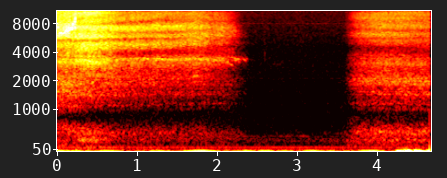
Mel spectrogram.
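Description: A deep breath in, heard as a long, airy hiss of drawn air that stops for a brief quiet pause before another breathy rush of air begins, fairly soft and with no talking.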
